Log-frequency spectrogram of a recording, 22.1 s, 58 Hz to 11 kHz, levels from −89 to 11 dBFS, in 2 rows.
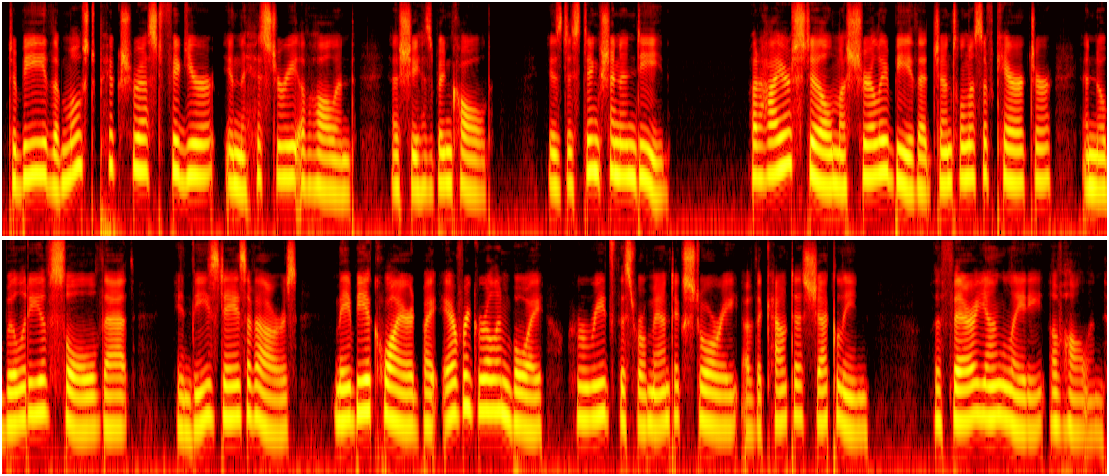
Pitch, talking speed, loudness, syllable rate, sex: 195 Hz, 170 wpm, -19 LUFS, 5.4 syllables/s, female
